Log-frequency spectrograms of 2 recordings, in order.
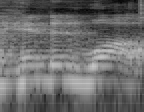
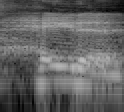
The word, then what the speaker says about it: Hynden Walch: members Starfire Club my hynden walch I actually previously pronounced Hayden by mistake if you watch my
